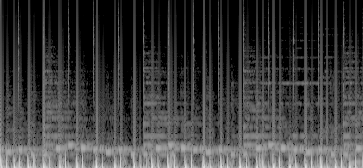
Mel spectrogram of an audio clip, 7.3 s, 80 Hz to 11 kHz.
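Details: Veterinary cardiology example of tachycardia: a heart rhythm that suddenly breaks into very rapid pounding, about 180 a minute, with a steady hum behind it.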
